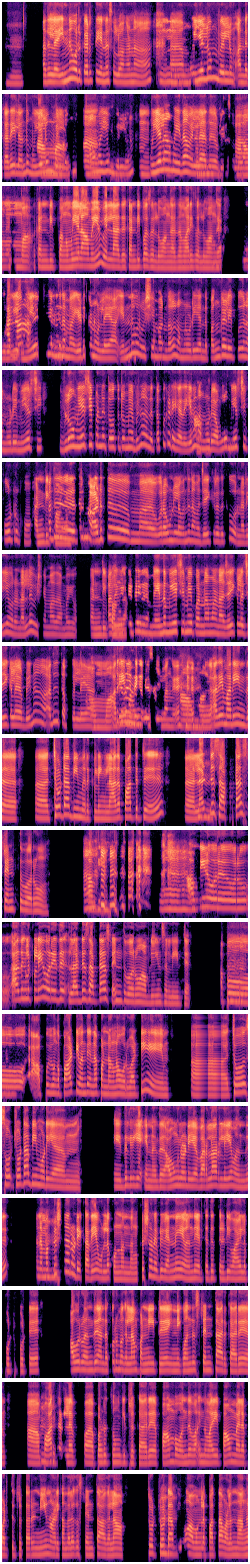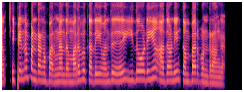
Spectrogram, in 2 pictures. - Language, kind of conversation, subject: Tamil, podcast, மரபுக் கதைகளை அடுத்த தலைமுறையினருக்கு எவ்வாறு சுவாரஸ்யமாகச் சொல்லலாம்?
- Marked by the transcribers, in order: tapping; distorted speech; drawn out: "கண்டிப்பா"; unintelligible speech; mechanical hum; drawn out: "அது"; drawn out: "அடுத்து"; in English: "ரவுண்ட்ல"; chuckle; in English: "ஸ்ட்ரென்த்"; laughing while speaking: "அப்டீன்னு அப்டின்னு ஒரு, ஒரு அதுங்களுக்குள்ளேயே ஒரு இது லட்டு சாப்ட்டா ஸ்ட்ரென்த் வரும்"; laughing while speaking: "அ"; drawn out: "அ"; in English: "ஸ்ட்ரென்த்"; drawn out: "அப்போ"; static; in English: "ஸ்ட்ரென்த்தா"; "வேர்கடல" said as "பார்கடல"; in English: "ஸ்ட்ரென்த்தாகலாம்"; tsk; in English: "கம்பேர்"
